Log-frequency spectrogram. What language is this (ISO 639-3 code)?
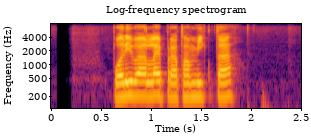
nep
